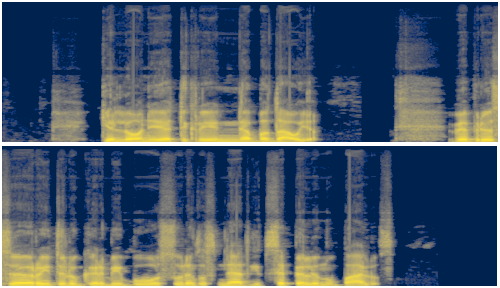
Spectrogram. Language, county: Lithuanian, Utena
